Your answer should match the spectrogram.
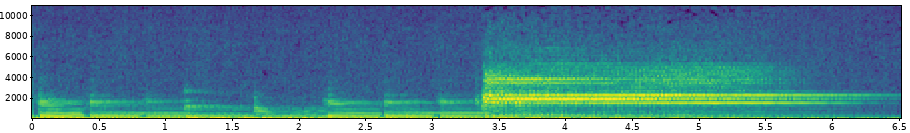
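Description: Electric guitar playing a short run of single notes, about two or three a second, over bass. Then a final chord is struck about three seconds in and left ringing, with a pulsing low tone beneath it, as the rock song ends.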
